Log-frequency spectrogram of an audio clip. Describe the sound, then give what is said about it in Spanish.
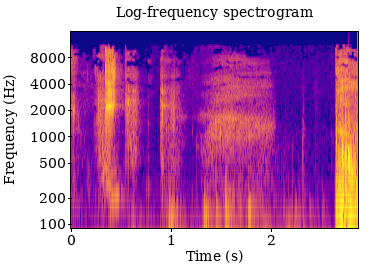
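Soft, scattered low thumps and rumbles give way to a sudden loud, broad crack of thunder with its echo, played from a tape, that booms on to the end without fading. “¡Uy, qué trueno! Es una bomba. Este es el eco.”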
